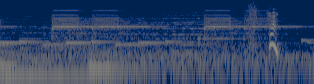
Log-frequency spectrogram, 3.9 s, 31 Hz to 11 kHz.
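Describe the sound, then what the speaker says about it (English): An electronic fusion alarm from the video game Persona 5 Royal, a repeated sustained synthetic tone in bursts over a low game backdrop, ending with a brief rising and falling sweep. "There is an alarm going off."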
